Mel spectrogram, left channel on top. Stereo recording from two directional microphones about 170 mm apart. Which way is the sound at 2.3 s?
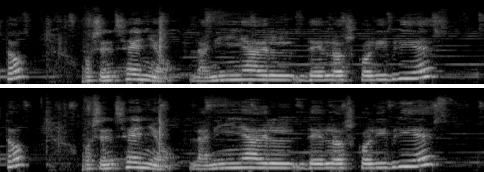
5° right (ahead or behind).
